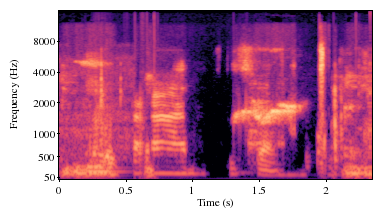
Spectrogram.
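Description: Children's voices over a video call, with a brief shrill, whistle-like sound wavering high about one and a half seconds in.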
